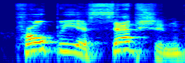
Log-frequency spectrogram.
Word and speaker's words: Proprioception: Proprioception. Good night. All right. Proprioception. That's a goddamn word for your ass. Proprioception.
